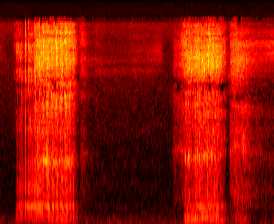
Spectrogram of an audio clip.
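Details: Indian man snoring during sleep: loud, rough, low rattling snores recurring with each breath, separated by quieter pauses.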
